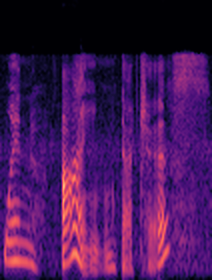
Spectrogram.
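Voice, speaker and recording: A woman's voice: on the high side, very animated, drawn-out words, bright, forceful tone, breathy edge, muffled recording, pitched above the performer's own voice, full character voice. A woman voicing a polite, curious little girl in a storybook read-aloud. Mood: musing. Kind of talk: sleepy read-aloud of a children's classic.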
